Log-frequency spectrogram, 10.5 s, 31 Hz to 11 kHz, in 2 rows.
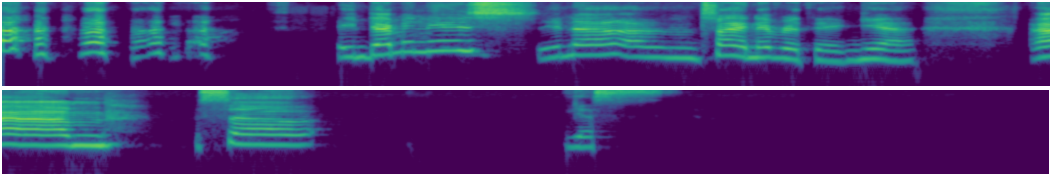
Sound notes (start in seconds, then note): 0.0 laughs; 1.9 speaking in foreign language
